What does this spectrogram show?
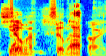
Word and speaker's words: Sylva: uh from western north carolina and you did pronounce it right silva yeah and what is that near matt what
